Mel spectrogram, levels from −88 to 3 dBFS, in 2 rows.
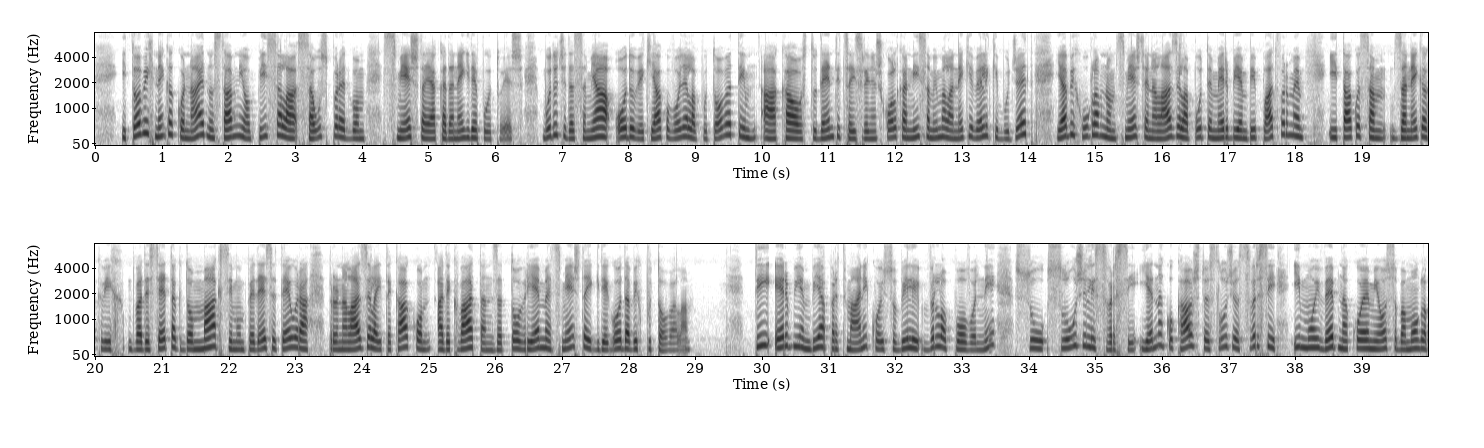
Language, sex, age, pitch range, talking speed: Croatian, female, 20-39, 200-240 Hz, 130 wpm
